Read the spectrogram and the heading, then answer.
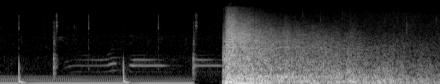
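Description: After a brief hush, a sudden thunderclap crashes in loudly overhead, then rolls into a long, heavy rumble with a rain-like hiss of sharp rain, as scattered bolts boom over the Acroceraunian hills and crash down among the valleys. Soft low tones and faint chimes play beforehand.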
